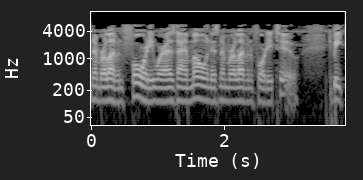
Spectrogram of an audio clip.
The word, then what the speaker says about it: daimon: And there is a similar term, not here, but elsewhere in the New Testament, called a daimon. D-A-I-M-O-N, with a long O, the omega O, the long O.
